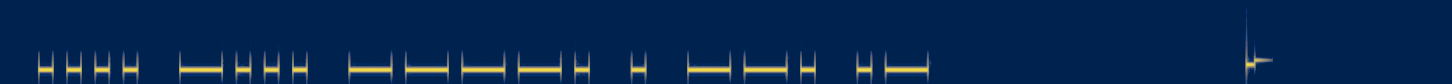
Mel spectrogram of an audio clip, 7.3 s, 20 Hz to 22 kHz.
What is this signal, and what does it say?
Morse code, heard as a keyed tone, about 17 wpm, 700 Hz. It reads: HB9EGA
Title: Call Signs - 17wpm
